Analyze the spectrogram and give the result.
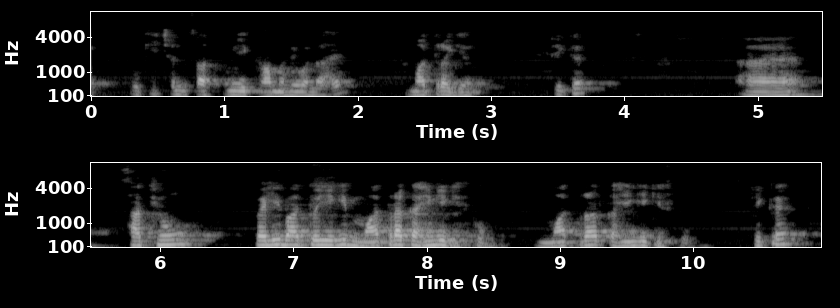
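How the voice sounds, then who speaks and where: A man's voice: a little high, lo-fi sound, a little hiss or hum. A man giving a lecture to students, asking questions and answering them himself, repeating key terms again and again. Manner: repetitive, addresses students as friends, asks and answers own questions. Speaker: teacher. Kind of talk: classroom lecture.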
